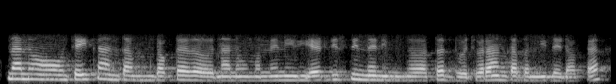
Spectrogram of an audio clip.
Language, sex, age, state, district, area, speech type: Kannada, female, 18-30, Karnataka, Kolar, rural, conversation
